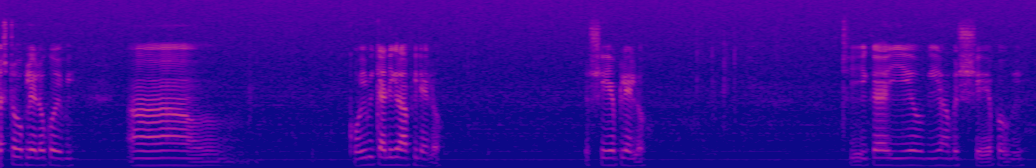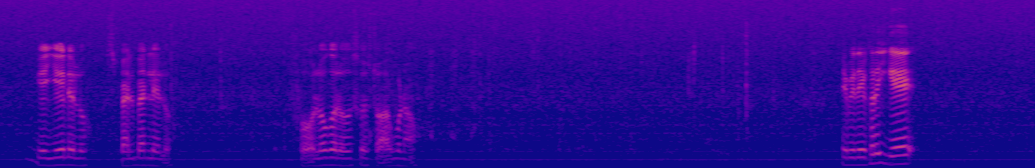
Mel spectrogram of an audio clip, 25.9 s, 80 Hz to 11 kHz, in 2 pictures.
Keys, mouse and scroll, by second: 3.2-4.9 scroll down 1, 4.9-7.3 scroll up 1, 7.3 click, 8.5-9.7 typing, 11.6-13.4 scroll up 1, 14.3 click, 15.3 ctrl+scroll up 1, 16.5 click, 17.3 click, 17.8 scroll up 1, 18.3 scroll down 1, 18.9 scroll down 1, 19.1 ctrl+right click, 20.1 click, 21.7 ctrl+z, 23.1 scroll up 1, 24.0 click, 24.1-25.7 drag, 25.7-25.8 drag.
